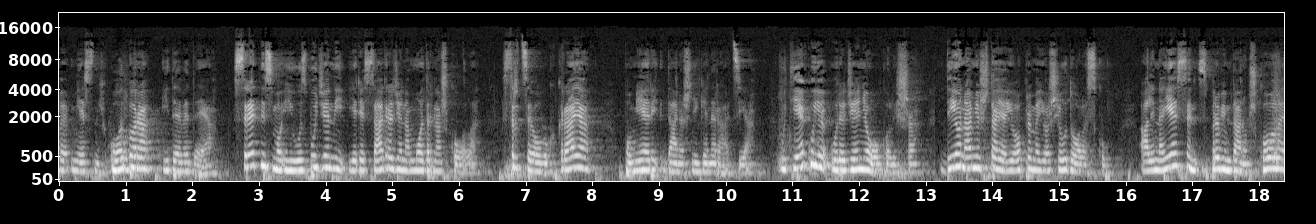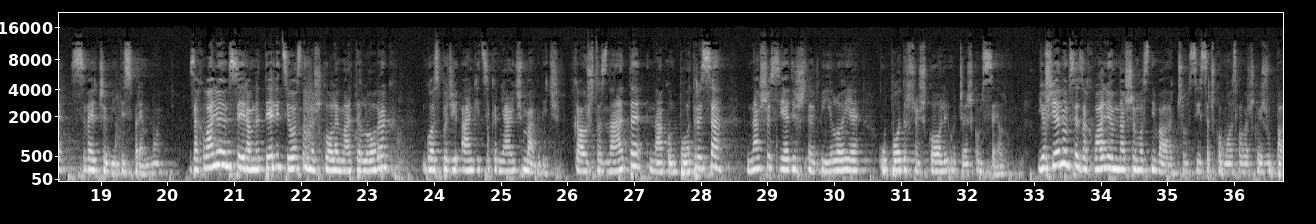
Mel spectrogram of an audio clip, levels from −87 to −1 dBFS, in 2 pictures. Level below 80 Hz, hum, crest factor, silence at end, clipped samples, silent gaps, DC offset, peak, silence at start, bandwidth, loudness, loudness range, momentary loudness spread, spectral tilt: -38 dBFS; none; 14 dB; 0 s; under 0.1%; none; 0.1%; 0 dBFS; 0 s; 12.5 kHz; -15 LUFS; 4 LU; 12 LU; -5.5 dB/octave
